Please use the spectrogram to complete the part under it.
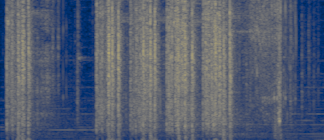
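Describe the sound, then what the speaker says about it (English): Rapid bursts of automatic gunfire from hip-firing a Bobcat in Arc Raiders, loud close volleys broken by short pauses, no talking. "I can land all my shots with the Bobcat without missing hip firing from here"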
